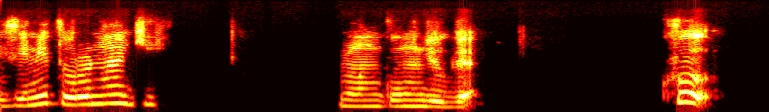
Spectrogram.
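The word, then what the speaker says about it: く: Ku. Cara bacanya ku ya. Nah, terus ini kalau misalnya dikasih dakuteng, maka cara bacanya jadi gu. Jadi kalau ini aja, ku.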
